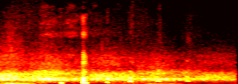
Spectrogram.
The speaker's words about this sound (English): Listen to the fans.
